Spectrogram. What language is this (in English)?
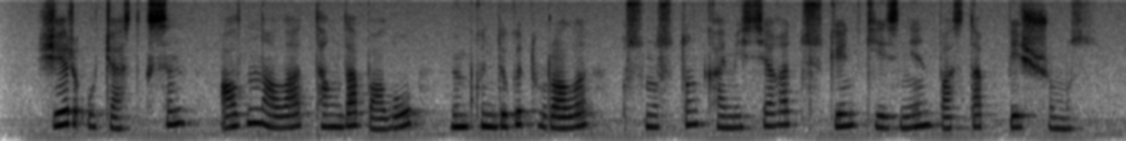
Kazakh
